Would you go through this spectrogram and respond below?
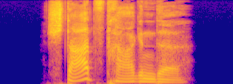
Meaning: inflection of staatstragend: 1. strong/mixed nominative/accusative feminine singular 2. strong nominative/accusative plural 3. weak nominative all-gender singular
- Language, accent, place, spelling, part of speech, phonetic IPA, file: German, Germany, Berlin, staatstragende, adjective, [ˈʃtaːt͡sˌtʁaːɡn̩də], De-staatstragende.ogg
